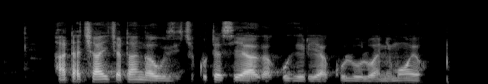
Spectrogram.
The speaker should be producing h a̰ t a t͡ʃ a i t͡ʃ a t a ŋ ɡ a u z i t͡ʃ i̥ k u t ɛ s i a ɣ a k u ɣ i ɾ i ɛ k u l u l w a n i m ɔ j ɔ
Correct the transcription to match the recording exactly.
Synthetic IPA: h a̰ t a t͡ʃ a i t͡ʃ a t a ŋ ɡ a u z i t͡ʃ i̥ k u t ɛ s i a ɣ a k u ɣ i ɾ i a k u l u l w a n i m ɔ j ɔ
